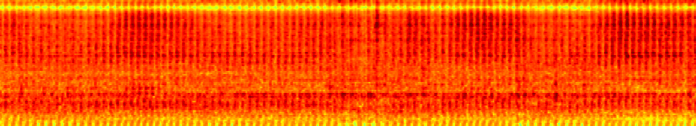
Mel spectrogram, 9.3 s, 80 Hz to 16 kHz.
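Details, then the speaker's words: 389cc 13hp engine fitted to an off-road kart, run after adding oil: loud, hard, rapid knocking drowns everything out, a serious bottom-end knock; owner suspects the connecting rod broke off the piston, after hearing a slight knock at first start. "So, spinning. Now when I go the other way, I think the rod broke off from the piston."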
